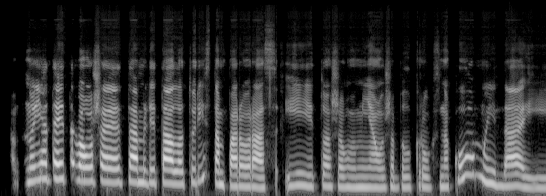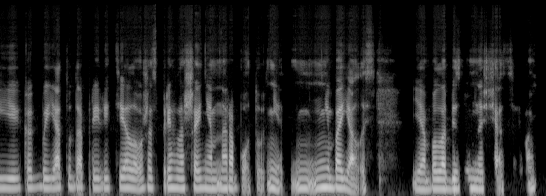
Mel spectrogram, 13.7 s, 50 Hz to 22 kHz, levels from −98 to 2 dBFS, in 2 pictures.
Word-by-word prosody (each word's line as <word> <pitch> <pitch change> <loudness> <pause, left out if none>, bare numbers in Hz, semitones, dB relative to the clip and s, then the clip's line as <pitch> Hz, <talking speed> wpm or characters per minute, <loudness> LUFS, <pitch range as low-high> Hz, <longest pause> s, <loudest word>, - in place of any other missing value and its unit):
Ан - - -15
но 265 +1 +1
я 315 +3 +4
до 315 - +2
этого 315 -3 +6
уже 260 -2 +4
там 260 -3 +7
летала 240 -2 +6
туристом 255 - -2
пару 195 -2 +3
раз, 175 -2 +2
и 200 +1 -4
тоже 190 -2 -3
у 180 0 -4
меня 175 -1 -1
уже 175 +2 -5
был 175 0 -7
круг 180 -1 -7
знакомый. 280 - -1
Да, 200 -1 +3
и 165 -1 -5
как 170 0 -8
бы 170 -1 -6
я 165 - -2
туда 180 -2 -7
прилетела 165 0 -4
уже 170 +1 -6
с 170 - -19
приглашением 165 -1 -3
на 160 - -2
работу. 160 +1 -7
Нет, 155 -4 -5
нь 160 +1 -4
не 175 0 +2
боялась. 165 -2 -2 0.5
Я 145 - -3
была 155 +1 0
безумно 155 +1 -3
счастлива. - - -10
180 Hz, 170 wpm, -25 LUFS, 165-230 Hz, 0.5 s, там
